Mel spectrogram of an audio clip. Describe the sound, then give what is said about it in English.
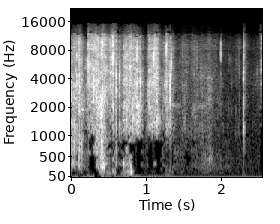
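Loud, rapid crumpling of paper, a dense burst of crackling and crinkling for about a second and a half, then a few scattered sharp crinkles as it tapers off. No voices. “Fair warning: I'm crumpling paper really quickly, so so yeah.”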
